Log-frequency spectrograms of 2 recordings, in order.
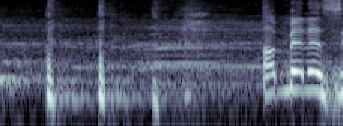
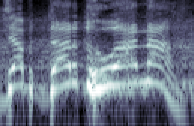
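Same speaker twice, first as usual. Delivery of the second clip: ordinary talk, nothing marked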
